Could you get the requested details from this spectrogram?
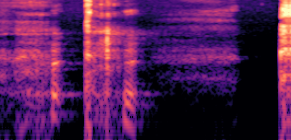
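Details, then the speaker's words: Adult with flu-like illness coughs; symptoms include a non-stop cough, strong headache, and muscle and body pain for several days, plus a morning stuffy nose, with no runny nose or sore throat. "you can hear this is my cough and I have a very strong headache."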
